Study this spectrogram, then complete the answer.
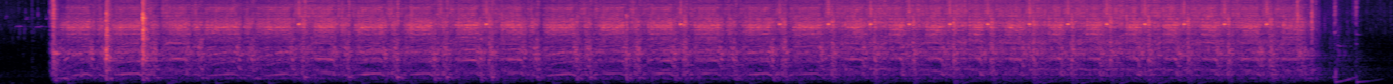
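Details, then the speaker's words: Old Shibaura diesel tractor that sat for years, after glow plugs and starter fluid on a fresh starter: about fourteen seconds of steady cranking at about three strokes a second, never catches; owner suspects more glow plug needed or air in fuel lines. "It wants to. It really, it's on the verge. It's just that little. More glow plug."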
